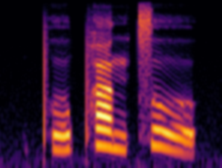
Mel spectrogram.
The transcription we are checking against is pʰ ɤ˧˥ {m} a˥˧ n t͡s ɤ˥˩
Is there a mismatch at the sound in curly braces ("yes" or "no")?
yes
